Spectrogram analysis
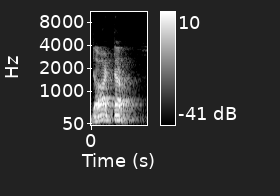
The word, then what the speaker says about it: daughter: डाटर, DAUGSTER, देखिए जी का कोई उच्चारण नहीं है डाटर में, तो आपको जी जो है वो ड्रॉप करना है, you have to drop, you have to you have to speak daughter, right?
